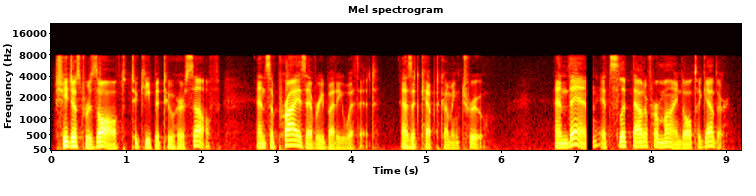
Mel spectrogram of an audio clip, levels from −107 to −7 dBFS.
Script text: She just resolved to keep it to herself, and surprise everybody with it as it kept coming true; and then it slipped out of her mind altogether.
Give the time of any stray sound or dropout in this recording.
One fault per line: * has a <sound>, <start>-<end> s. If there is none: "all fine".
* has a dropout, 7.1-7.2 s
